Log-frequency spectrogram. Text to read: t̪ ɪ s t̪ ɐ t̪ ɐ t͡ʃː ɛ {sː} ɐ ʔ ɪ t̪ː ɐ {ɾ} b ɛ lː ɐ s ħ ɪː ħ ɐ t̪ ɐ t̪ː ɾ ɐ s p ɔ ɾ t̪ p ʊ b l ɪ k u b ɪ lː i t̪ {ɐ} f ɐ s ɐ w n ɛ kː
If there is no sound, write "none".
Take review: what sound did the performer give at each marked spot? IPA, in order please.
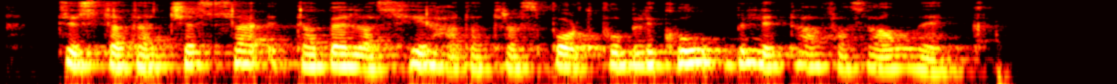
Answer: sː, none, ɐː

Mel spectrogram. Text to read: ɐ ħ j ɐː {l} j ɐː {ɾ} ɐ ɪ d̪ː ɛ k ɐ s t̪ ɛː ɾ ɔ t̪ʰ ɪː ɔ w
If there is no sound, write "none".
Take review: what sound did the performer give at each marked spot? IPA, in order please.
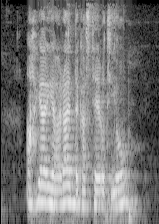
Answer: ɾ, ɾ

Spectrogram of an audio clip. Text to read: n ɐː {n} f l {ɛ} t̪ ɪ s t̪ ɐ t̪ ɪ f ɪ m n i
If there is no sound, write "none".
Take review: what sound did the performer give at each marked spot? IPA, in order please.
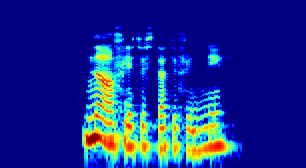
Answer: none, i

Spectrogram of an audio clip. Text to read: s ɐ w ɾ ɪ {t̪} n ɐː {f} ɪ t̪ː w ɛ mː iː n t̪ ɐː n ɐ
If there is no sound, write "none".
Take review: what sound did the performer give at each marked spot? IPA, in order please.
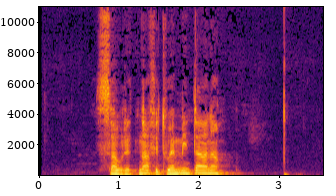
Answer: t̪, f

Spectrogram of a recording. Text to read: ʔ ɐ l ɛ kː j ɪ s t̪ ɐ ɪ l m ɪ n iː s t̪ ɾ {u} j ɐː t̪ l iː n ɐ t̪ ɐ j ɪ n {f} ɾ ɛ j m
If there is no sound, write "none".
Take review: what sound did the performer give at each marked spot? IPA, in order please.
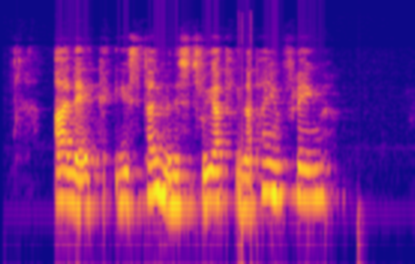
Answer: u, f

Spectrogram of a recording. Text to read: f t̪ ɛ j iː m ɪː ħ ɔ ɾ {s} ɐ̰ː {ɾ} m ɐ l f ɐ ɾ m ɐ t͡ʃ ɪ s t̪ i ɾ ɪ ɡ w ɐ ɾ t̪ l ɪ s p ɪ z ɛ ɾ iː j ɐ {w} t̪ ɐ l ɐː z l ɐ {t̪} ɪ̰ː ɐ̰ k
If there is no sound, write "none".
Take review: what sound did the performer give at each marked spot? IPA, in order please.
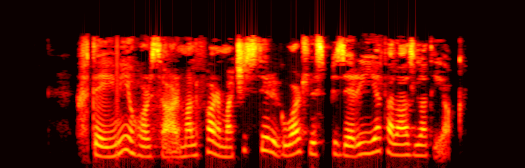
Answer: s, ɾ, none, t̪

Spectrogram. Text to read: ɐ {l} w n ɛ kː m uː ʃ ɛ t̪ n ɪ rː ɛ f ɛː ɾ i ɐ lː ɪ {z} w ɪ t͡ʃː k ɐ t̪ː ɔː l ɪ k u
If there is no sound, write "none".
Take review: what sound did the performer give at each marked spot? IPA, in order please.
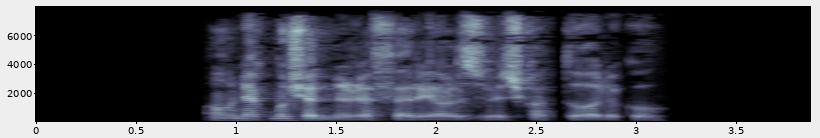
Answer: none, z

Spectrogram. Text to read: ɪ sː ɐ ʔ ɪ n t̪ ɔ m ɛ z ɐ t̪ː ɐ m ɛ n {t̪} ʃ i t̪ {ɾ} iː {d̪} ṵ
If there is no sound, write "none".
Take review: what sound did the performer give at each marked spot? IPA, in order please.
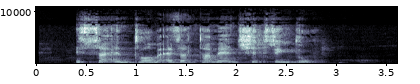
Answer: t̪, ɾ, d̪

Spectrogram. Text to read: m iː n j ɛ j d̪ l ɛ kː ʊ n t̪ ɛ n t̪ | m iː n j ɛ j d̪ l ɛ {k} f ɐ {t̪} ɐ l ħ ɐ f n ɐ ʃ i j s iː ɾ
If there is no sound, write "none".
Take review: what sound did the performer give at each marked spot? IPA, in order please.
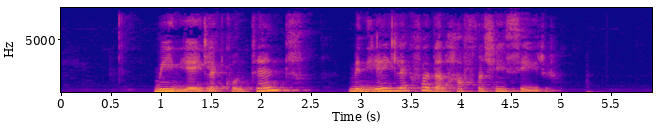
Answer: k, d̪

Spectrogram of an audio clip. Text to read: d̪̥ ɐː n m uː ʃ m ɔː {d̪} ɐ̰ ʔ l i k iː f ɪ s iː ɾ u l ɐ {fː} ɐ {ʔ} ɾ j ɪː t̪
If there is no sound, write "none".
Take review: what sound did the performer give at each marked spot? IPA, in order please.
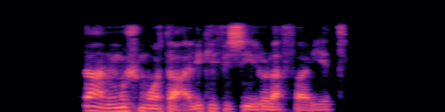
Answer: t̪, fː, none

